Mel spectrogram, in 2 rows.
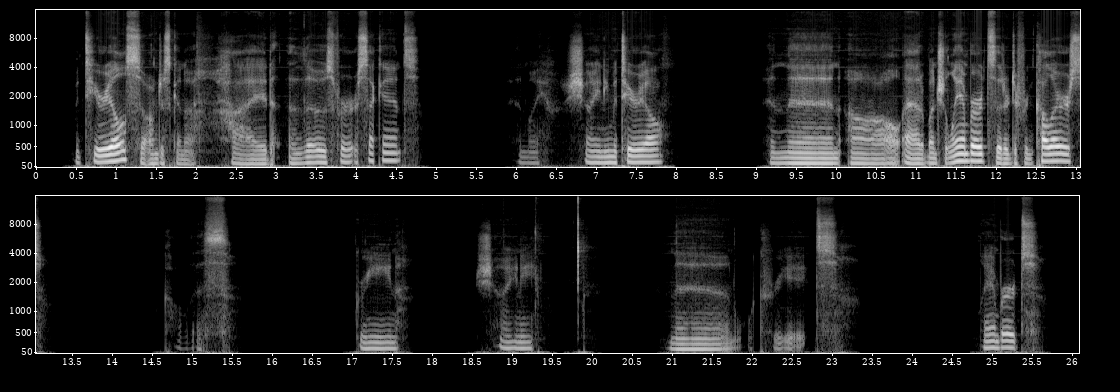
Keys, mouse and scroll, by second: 3.3 ctrl+h, 16.2-19.4 typing.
